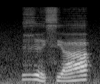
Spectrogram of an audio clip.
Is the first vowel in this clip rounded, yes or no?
no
